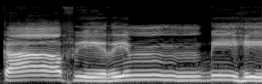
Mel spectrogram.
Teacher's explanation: ওই মিমটিকে গুন্নাহ করে পড়বেন পূর্বের হরফের সাথে মিলিয়ে গুন্নাহ করে পড়তে হবে · শব্দটা কাফিরিম, রকে মিমের সাথে লাগাবো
